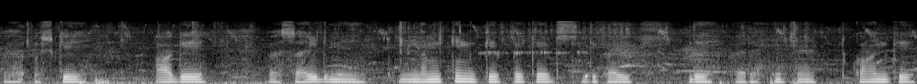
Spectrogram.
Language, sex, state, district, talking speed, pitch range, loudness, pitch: Hindi, male, Rajasthan, Bikaner, 105 wpm, 110-120 Hz, -16 LUFS, 115 Hz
